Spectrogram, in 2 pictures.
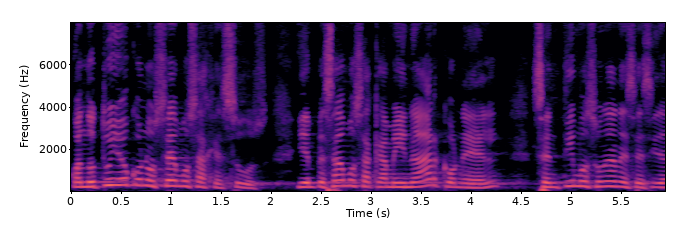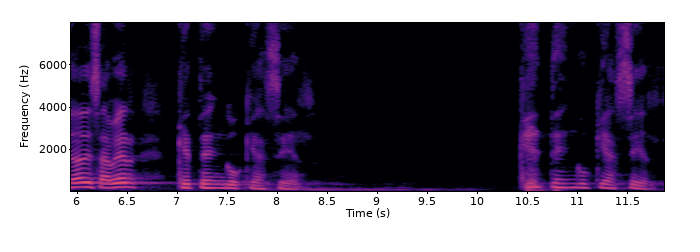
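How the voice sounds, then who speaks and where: A man's voice: high voice, measured pace. A man with a Mexican accent preaching a sermon with his own testimony, talking conversationally, repeating phrases and asking his listeners questions. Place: church. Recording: reverberant church hall.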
